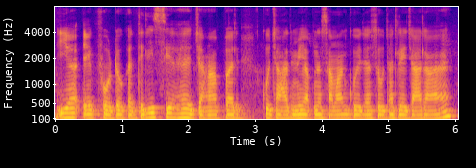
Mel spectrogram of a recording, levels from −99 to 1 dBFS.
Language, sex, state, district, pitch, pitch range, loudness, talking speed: Hindi, male, Jharkhand, Ranchi, 105 Hz, 105-110 Hz, -14 LUFS, 200 wpm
